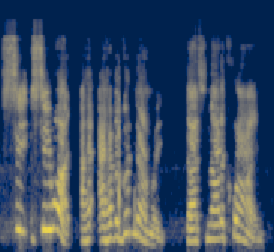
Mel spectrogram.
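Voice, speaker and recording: A woman's voice: on the high side, huge pitch swings, husky, heavily acted, poor audio. Woman doing an older husband in a play, defensive, swoops up and down, trips over words when cornered. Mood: defensive, evasive. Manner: halting, defensive, repeats words. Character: older husband, Vietnam veteran, defensive, exasperated, evasive. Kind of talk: virtual staged play reading, naturalistic dialogue.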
